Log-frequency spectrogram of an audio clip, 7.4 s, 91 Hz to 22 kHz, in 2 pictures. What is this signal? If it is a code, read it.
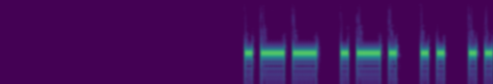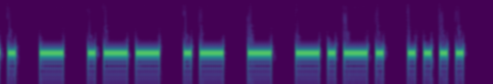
Morse code, heard as a keyed tone, about 20 wpm, 700 Hz. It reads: WRISTWATCH
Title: Difficult Words - Speed-Racing with Hints - 20wpm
